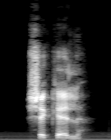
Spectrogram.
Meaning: shekel (unit of currency)
- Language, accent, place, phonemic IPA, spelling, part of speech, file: French, France, Lyon, /ʃe.kɛl/, shekel, noun, LL-Q150 (fra)-shekel.wav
